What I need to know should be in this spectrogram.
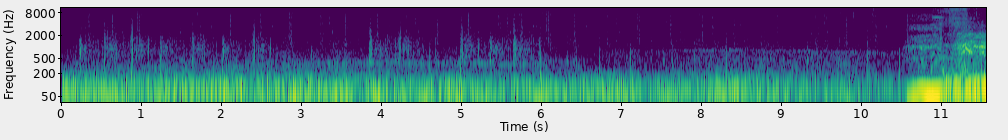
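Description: Armoured footsteps crunch over snow.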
